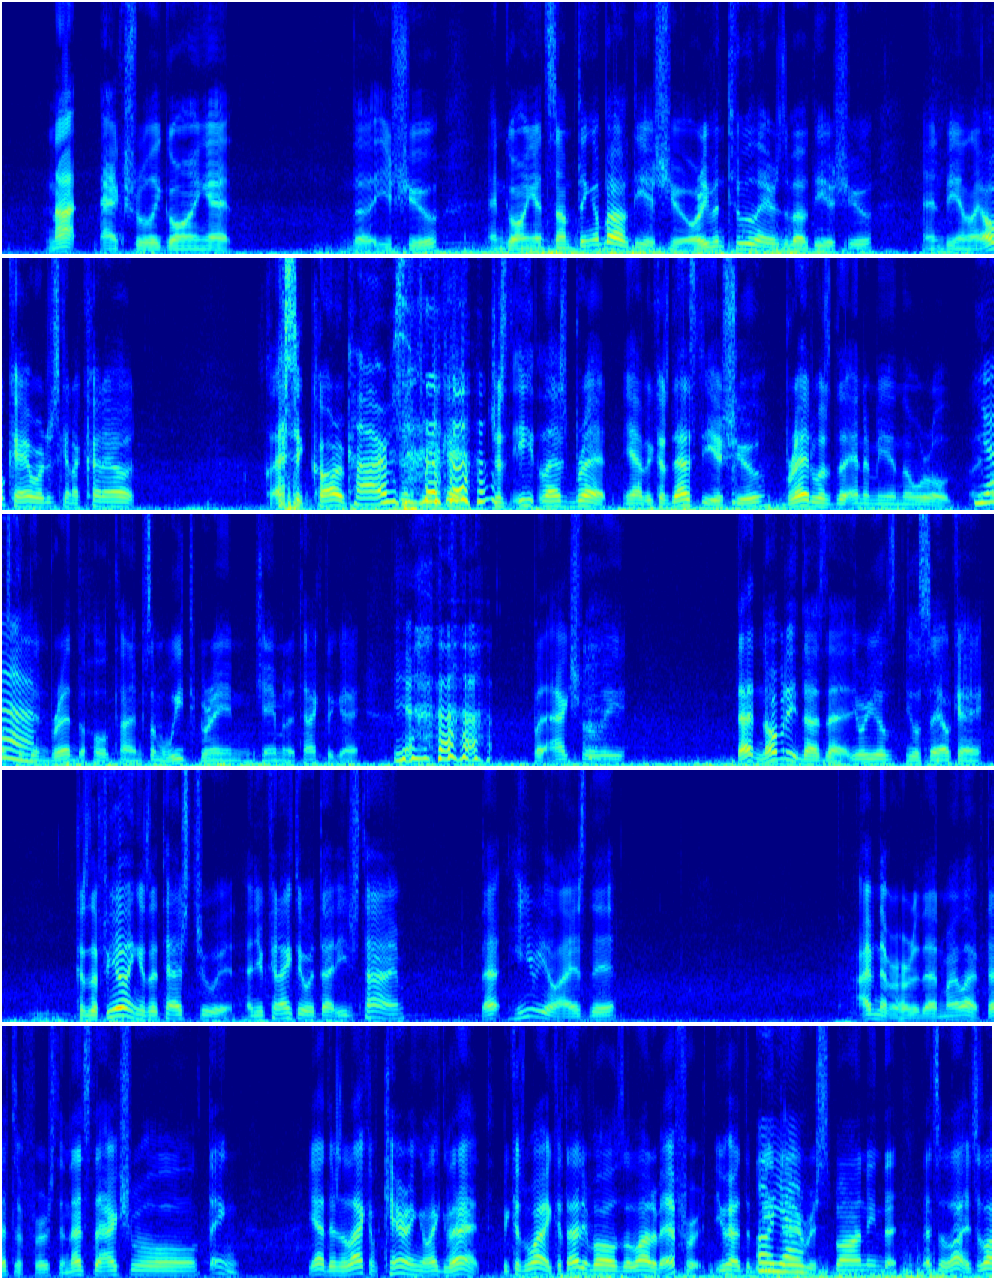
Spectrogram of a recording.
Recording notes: This episode was recorded at Pan Pacific Park in West Hollywood.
